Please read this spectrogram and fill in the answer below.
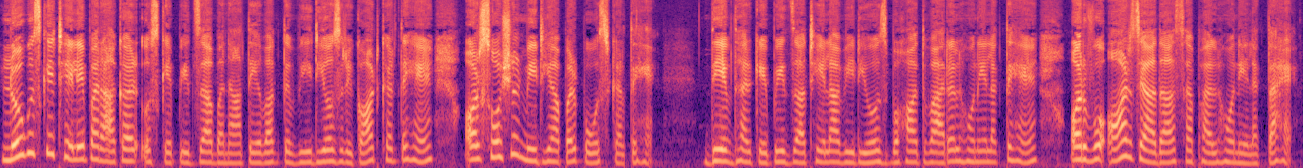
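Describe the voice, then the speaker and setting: A woman's voice: mid-range voice, moderate pace, darkish tone, no echo. A woman narrating a scripted moral story in a dramatic storytelling style.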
